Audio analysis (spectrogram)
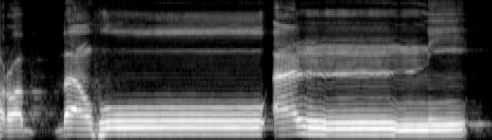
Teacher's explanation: Cara bacanya hu yang bertanda layar panjangkan 5 harokat. Rabbahu anni, nun bertasydid disebut bacaan gunnah musyaddadah. Bunyi nun didengungkan, ditahan 2 ketukan atau 2 harokat.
